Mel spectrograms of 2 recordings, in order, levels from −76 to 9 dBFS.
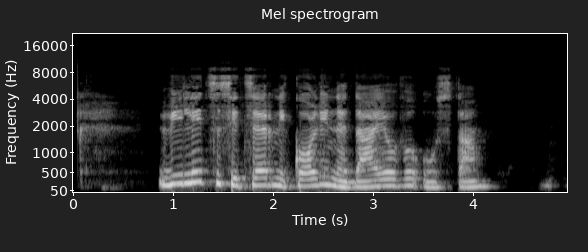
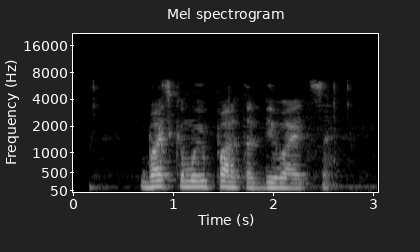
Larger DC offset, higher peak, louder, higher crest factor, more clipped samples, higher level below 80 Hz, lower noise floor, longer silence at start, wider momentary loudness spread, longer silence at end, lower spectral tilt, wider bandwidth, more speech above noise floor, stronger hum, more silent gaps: neither; first, 0 dBFS vs -8 dBFS; first, -13 LUFS vs -24 LUFS; about the same, 14 dB vs 18 dB; neither; first, -52 dBFS vs -66 dBFS; second, -49 dBFS vs -53 dBFS; about the same, 0.05 s vs 0.15 s; second, 11 LU vs 15 LU; second, 0.15 s vs 0.4 s; second, -5 dB/octave vs -6.5 dB/octave; first, 9.4 kHz vs 6.8 kHz; first, 36 dB vs 29 dB; neither; first, 4.49-4.56 s vs none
